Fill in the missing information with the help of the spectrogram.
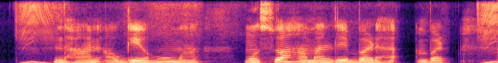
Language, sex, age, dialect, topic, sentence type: Chhattisgarhi, female, 25-30, Eastern, agriculture, question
